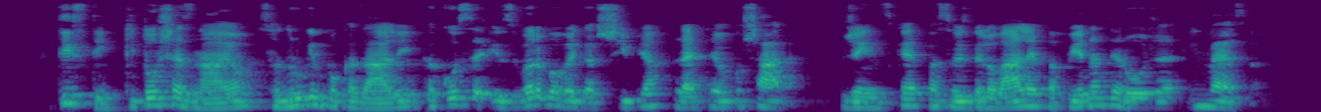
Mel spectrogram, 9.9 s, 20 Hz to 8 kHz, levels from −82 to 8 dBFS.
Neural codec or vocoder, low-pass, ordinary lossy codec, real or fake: none; 7.2 kHz; none; real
